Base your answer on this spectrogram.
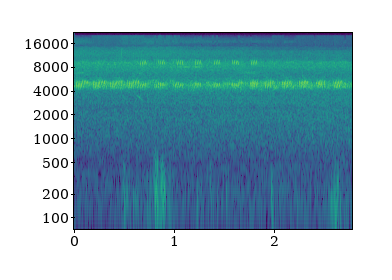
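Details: Chorus of grass insects by a roadside on an autumn morning commute: a steady high, shimmering trill with a faint higher overtone, broken by a few low thuds of handling or footsteps.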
